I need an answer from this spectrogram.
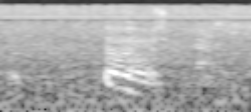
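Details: Female pet cat Akari-chan, who climbed into a storage closet for a dark nap, answers while the light is on, giving a single short, soft, slightly rising then falling meow with clear harmonics, set against a low steady room hum.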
